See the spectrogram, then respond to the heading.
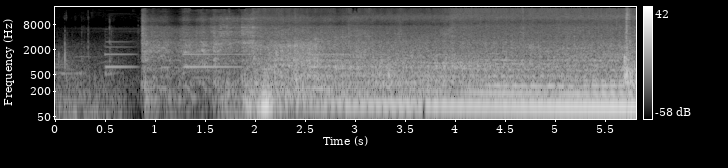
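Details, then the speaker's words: Dodge Charger Hemi with electronic throttle: it cranks, catches and idles with a dull, regular low knock about three per second. A bottom-end (rod bearing) knock is suspected; replacing the MDS solenoids won't fix it. "when you rev this thing up you can hear that bottom in not extremely loud"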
